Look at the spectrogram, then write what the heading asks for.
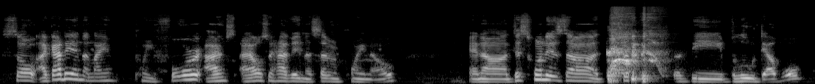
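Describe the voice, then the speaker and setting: A man's voice: a little high, expressive, normal speed, a bit bright, slight background noise. Hesitant young man, fillers everywhere. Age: 20s. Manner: hesitant, many fillers and restarts. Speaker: guest collector. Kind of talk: casual chat.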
